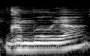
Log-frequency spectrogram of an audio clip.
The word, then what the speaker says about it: Gramuglia: twitter at uh a gramulia so that's a-g-r-a-m-u-g-l-i-a at twitter it's it sounds like gramoglia but the g is silent you should hear the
